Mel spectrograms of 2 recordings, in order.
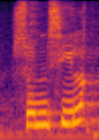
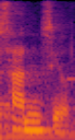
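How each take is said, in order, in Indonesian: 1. Dibaca huruf per huruf sesuai ejaannya. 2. Diucapkan dengan pengucapan Inggris.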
